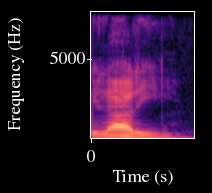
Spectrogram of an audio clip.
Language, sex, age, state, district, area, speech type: Maithili, male, 30-45, Bihar, Darbhanga, rural, read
